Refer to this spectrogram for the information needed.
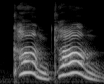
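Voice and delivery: high beckoning call; crying out. A narrator's reading. Parents urging Baby out the door, crying out. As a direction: call eagerly for a child to follow. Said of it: "they cried".

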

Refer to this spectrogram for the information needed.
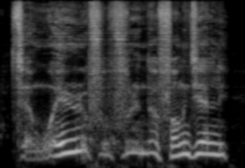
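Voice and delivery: high, strained murmur to himself; dazed murmuring. A narrator's reading. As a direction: repeat it to yourself in dread. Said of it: "他喃喃地说". (惊恐地喃喃自语)

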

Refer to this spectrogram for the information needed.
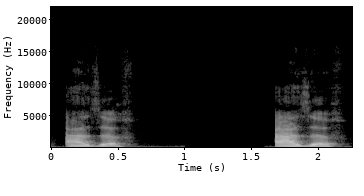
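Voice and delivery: "as if" slowly linked as "azif"; linked reading. Shown as a demonstration. Teacher models the linking of "as if". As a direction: glide "as" straight into "if". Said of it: "我们可以读成".

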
